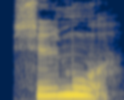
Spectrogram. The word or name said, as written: sydmur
